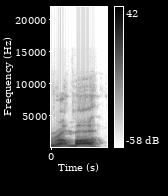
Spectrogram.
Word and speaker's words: Rumbaugh: I Jason Rumba, correct? Is that how you say your last name? Yeah, you said it right. I'm glad I got it right. Uh, says, "My name is Jason Ramba.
